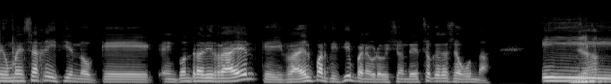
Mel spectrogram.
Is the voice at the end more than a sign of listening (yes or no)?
no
